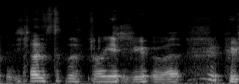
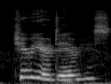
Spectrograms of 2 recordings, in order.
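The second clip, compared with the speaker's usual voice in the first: very high, gentle, put-on grandmotherly tone; 12 semitones higher, 3 dB louder than usual. Voicing a factory worker pointing the party to someone: soft grandmotherly voice. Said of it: "putting on a soft grandmotherly voice".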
